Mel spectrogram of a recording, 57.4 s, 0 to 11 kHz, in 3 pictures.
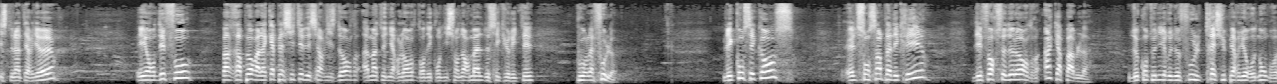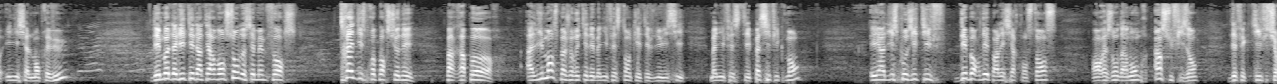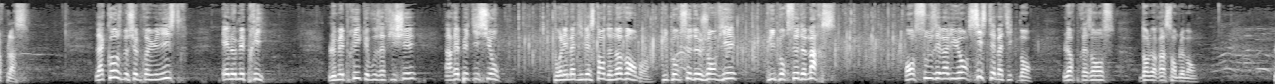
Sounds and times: Speech: 0.0s - 8.0s, 8.6s - 9.3s, 10.8s - 14.0s, 14.6s - 23.6s, 24.2s - 31.2s, 32.2s - 38.8s, 39.8s - 42.4s, 43.2s - 45.8s, 46.6s - 50.8s, 51.9s - 57.4s.

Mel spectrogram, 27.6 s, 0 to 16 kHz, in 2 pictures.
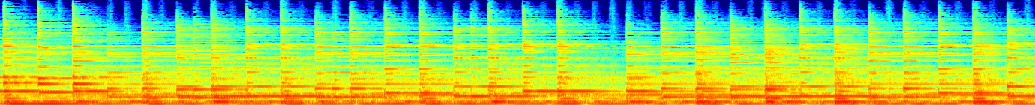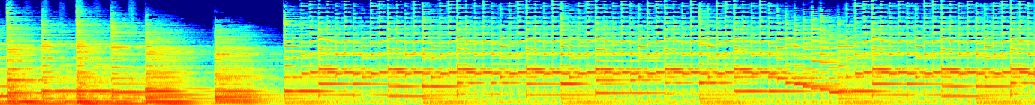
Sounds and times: Harpsichord: 0.0s - 27.6s.

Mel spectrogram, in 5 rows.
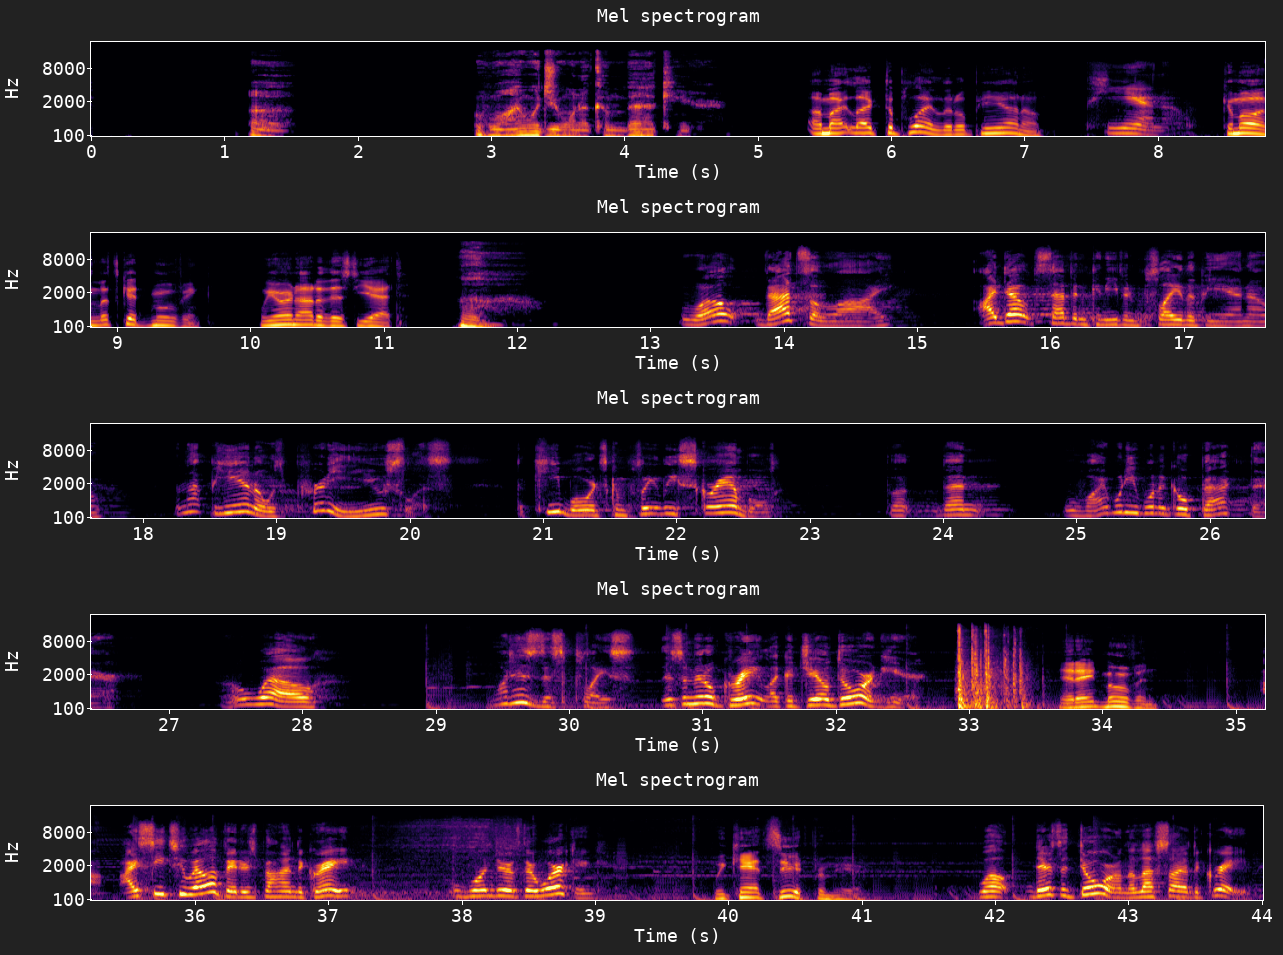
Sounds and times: Speech: 1.2s - 1.5s, 2.9s - 4.8s, 5.4s - 12.0s, 13.3s - 14.8s, 15.5s - 17.7s, 18.3s - 22.8s, 25.0s - 26.7s, 27.4s - 28.2s, 29.4s - 32.7s, 33.7s - 34.4s, 35.2s - 37.2s, 38.0s - 39.0s, 39.9s - 41.0s, 41.9s - 43.9s.

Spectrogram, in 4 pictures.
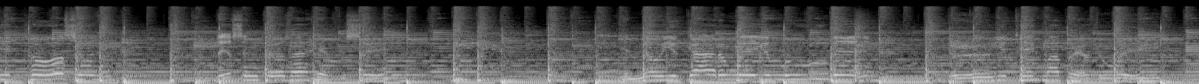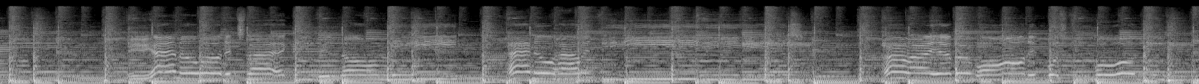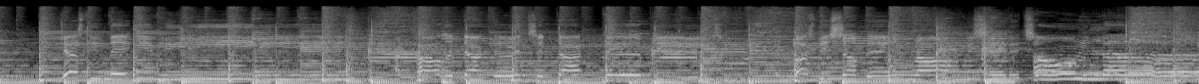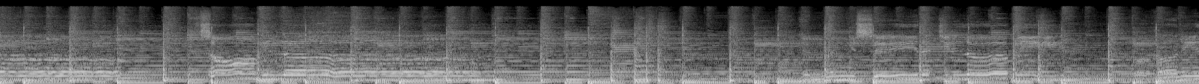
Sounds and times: Christian music: 0.0s - 47.9s.

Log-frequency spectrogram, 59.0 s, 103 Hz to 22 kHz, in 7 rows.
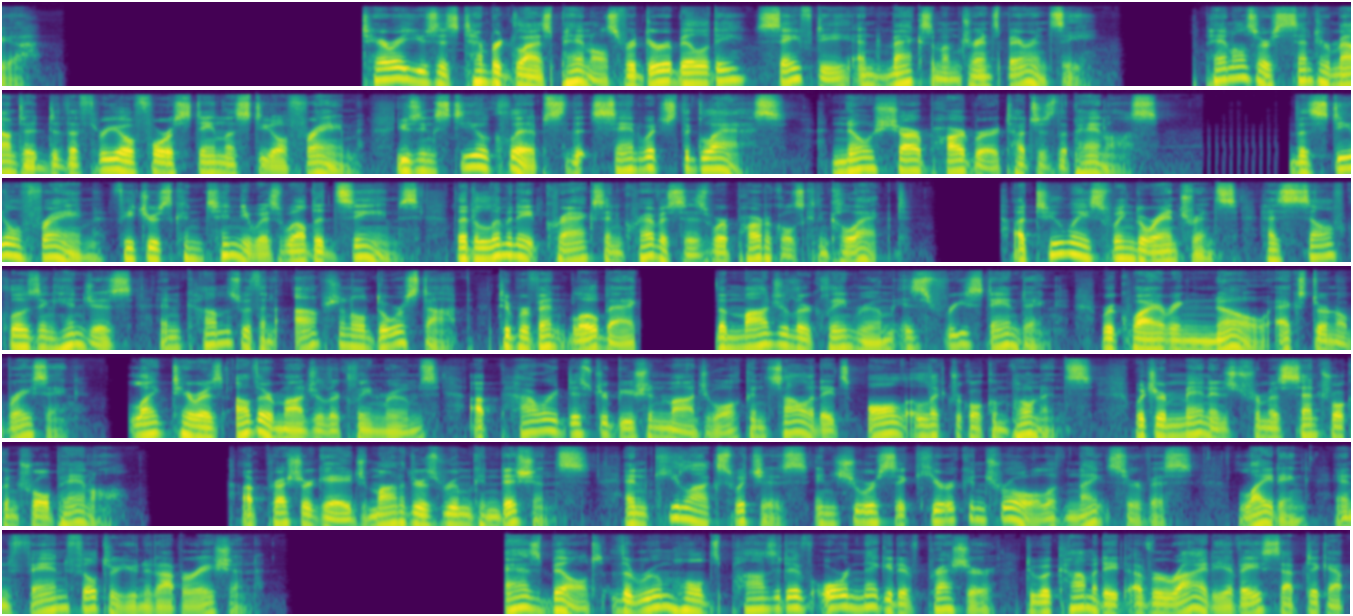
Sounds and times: Speech: 0.0s - 0.4s, 2.3s - 6.9s, 7.5s - 15.8s, 16.5s - 43.0s, 43.6s - 52.3s, 53.8s - 59.0s.

